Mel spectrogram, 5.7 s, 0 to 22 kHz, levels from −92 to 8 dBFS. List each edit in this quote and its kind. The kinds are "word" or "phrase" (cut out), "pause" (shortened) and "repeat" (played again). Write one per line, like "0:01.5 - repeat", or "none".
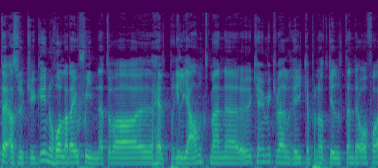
none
